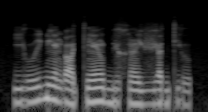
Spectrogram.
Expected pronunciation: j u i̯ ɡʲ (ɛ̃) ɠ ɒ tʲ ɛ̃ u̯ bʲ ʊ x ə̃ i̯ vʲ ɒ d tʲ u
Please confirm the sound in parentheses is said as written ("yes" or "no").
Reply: yes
